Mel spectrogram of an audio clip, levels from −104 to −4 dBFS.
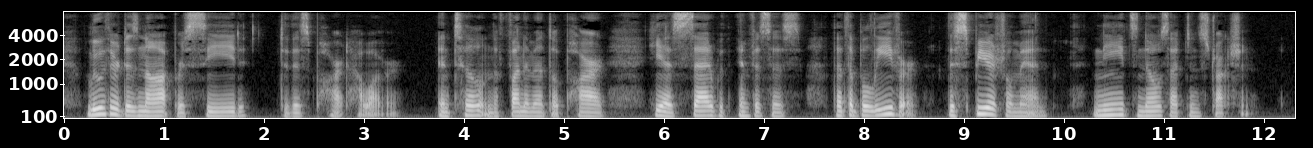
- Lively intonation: No, average, 3.2 semitones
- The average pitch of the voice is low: Yes, low, 120 Hz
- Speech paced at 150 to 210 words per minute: No, average, 140 wpm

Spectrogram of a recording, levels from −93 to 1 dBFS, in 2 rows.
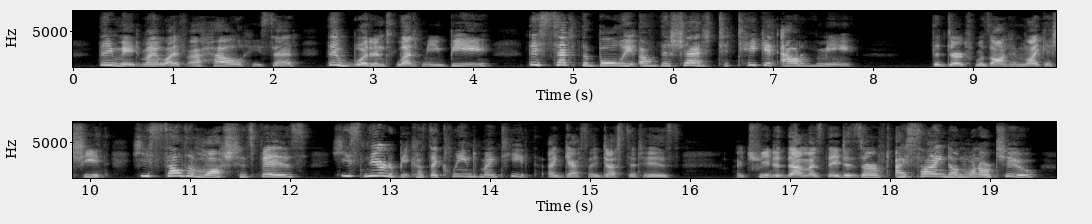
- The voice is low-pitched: No, high, 245 Hz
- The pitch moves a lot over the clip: Yes, wide, 6.8 semitones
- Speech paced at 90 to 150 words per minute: No, average, 190 wpm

